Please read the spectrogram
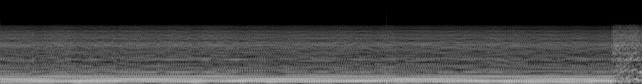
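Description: Intro music: a single distorted electric-guitar chord held and ringing steadily, cutting off at the end.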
